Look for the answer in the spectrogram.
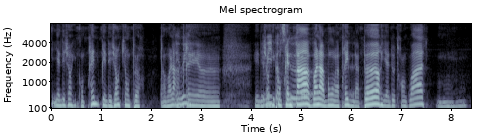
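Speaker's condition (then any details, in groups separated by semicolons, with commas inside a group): Born deaf; congenital deafness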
